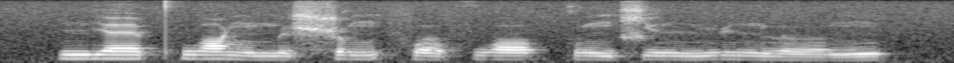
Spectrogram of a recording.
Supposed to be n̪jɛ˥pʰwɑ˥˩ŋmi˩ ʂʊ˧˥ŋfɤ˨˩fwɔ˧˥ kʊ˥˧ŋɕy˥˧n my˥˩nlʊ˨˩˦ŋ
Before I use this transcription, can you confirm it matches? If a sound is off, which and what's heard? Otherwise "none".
none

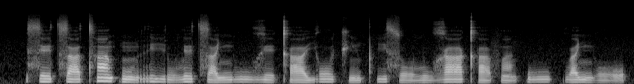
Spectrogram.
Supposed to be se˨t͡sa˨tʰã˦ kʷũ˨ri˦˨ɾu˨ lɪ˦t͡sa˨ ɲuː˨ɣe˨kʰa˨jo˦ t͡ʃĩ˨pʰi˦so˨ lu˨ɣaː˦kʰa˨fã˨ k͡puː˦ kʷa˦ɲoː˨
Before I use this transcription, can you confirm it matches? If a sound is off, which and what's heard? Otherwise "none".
none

